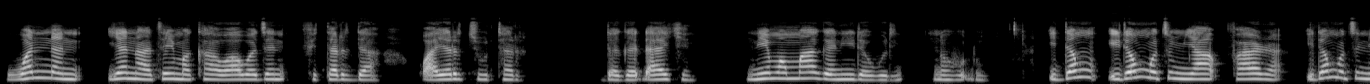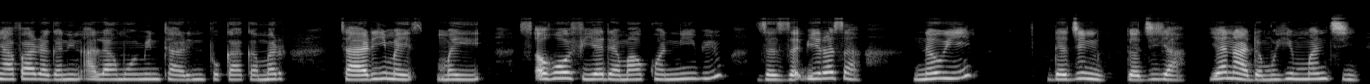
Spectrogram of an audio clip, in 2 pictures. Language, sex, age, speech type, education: Hausa, female, 30-45, spontaneous, tertiary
